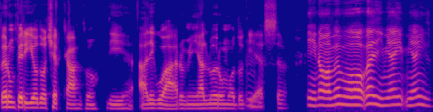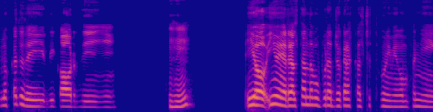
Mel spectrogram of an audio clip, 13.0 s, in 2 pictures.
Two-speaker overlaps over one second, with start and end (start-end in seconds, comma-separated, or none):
none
